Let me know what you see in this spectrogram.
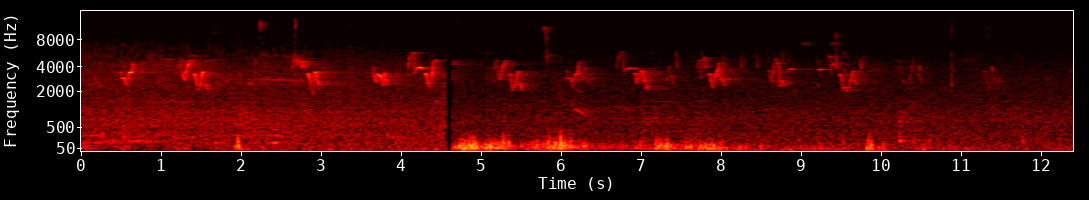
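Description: Birds chirping: short high calls repeated about every half second. A brief dropout comes about four and a half seconds in, followed for a few seconds by a low rumble under the calls.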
